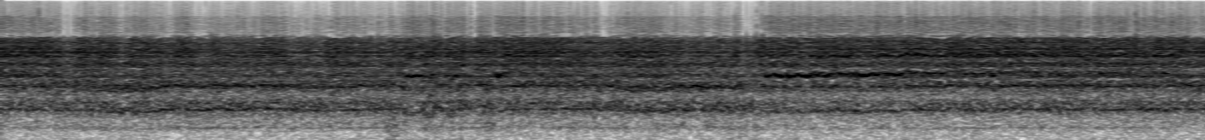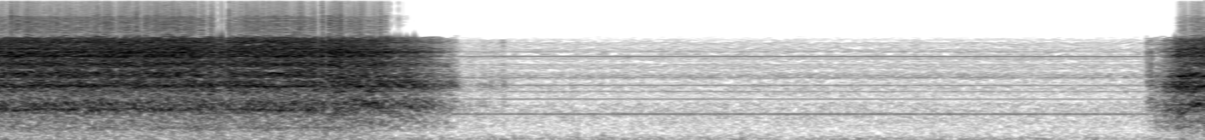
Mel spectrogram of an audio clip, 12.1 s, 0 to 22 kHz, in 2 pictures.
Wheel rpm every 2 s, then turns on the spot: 220, 230, 220, 200, 10, 10.
none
